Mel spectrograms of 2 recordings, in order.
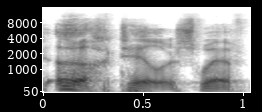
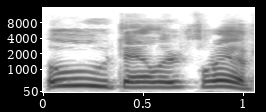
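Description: First: It sounds disgusted and dismissive. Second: It sounds excited and thrilled.

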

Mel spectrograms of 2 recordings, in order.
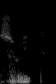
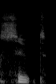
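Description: First: It is pronounced like the word 'sweet'. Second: It is pronounced like the word 'suit'. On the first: The speaker calls it wrong. "not sweet" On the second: The speaker calls it right. "Or suit, not sweet"

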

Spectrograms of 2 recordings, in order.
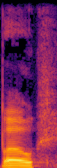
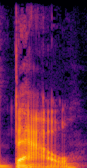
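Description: First: It is said like the bow for arrows. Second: It is said like bowing to someone. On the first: A weapon for shooting arrows. The speaker calls it right. "as in like bow and arrow type bow" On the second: Bending forward in greeting. The speaker calls it wrong. "as like they bowed to their friends"

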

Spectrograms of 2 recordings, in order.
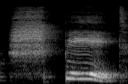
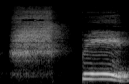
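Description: The two takes are said the same way.

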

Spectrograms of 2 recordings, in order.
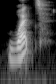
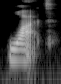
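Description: First: The vowel is short and quick. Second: The vowel is held a little longer. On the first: "the first syllable is quick" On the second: "you hold the ah just a little bit"

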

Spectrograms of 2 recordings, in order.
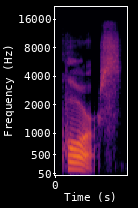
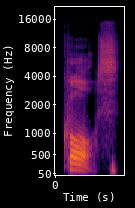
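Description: First: It is said in an American accent with an R sound. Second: It is said in a British accent with no R sound. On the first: "American, In American English, people do pronounce the R" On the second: "British, In British English, we don't pronounce the R"

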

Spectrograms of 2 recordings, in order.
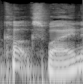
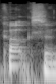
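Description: First: The word is said in full, syllable by syllable. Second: The word is said in a shortened, reduced form. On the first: The speaker calls it wrong. "It's not coxswain, is it?" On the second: The speaker calls it right. "It's coxswain. Because it's bosun, isn't it?"

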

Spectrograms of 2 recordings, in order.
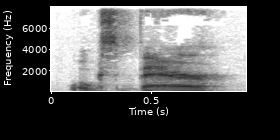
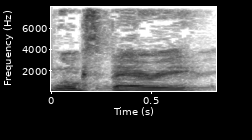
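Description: First: The second part sounds like the word bear. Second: The second part sounds like the word berry. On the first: "like a grizzly bear" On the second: "like a berry, like a strawberry"

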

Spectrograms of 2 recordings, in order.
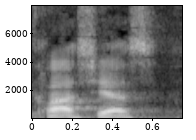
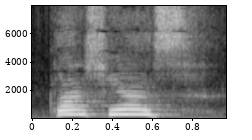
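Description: First: It is said in her normal voice. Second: It is said in a squeaky Mickey Mouse voice.

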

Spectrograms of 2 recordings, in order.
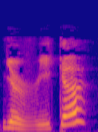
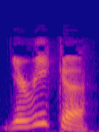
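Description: First: It is said as a rising question. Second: It is said as a confident exclamation.

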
